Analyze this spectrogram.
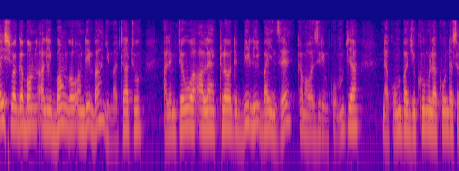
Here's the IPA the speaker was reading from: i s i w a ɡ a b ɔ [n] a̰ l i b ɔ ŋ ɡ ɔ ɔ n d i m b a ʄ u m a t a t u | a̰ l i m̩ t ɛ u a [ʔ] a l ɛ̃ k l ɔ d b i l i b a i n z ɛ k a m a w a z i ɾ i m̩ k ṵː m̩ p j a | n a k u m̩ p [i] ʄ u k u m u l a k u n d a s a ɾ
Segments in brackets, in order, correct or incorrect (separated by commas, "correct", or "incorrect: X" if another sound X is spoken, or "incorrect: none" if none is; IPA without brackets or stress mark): correct, correct, incorrect: a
